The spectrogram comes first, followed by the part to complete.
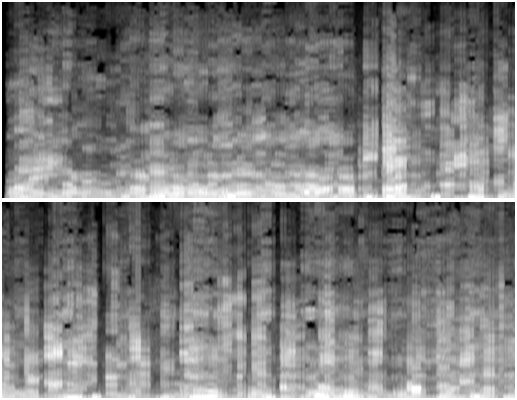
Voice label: weird alien speech

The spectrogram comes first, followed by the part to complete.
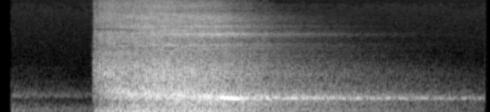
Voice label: echo of unknown words; پژواک کلمات نامعلوم

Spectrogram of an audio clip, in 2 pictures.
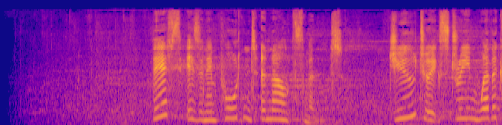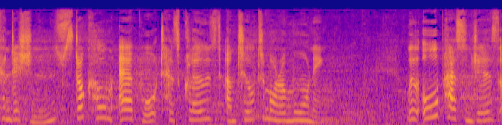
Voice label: Airport Announcement English

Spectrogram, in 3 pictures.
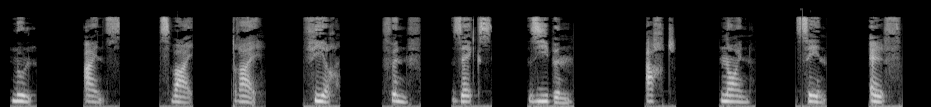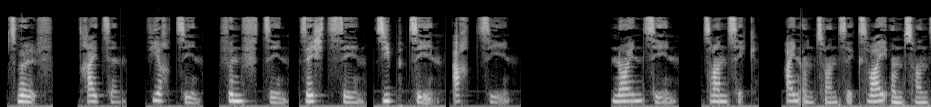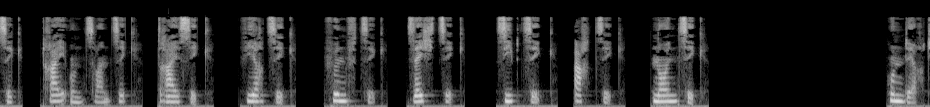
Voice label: german language

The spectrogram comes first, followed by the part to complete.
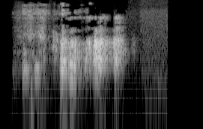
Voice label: Granny

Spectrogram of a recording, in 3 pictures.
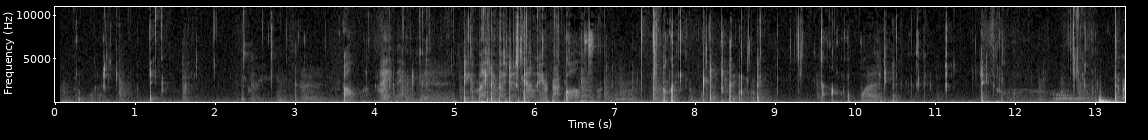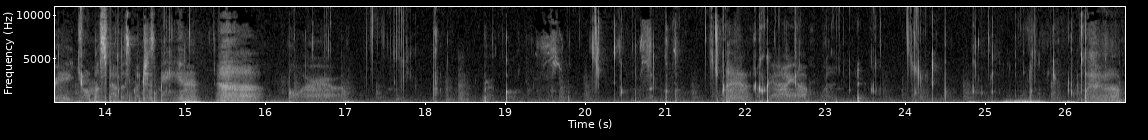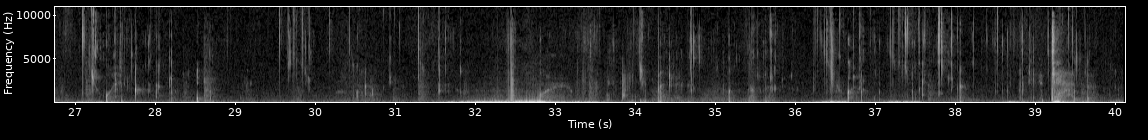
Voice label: whispering asmr; اسمر زمزمه

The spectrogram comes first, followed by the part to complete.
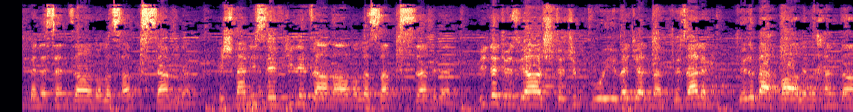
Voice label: دکلمه ترکی

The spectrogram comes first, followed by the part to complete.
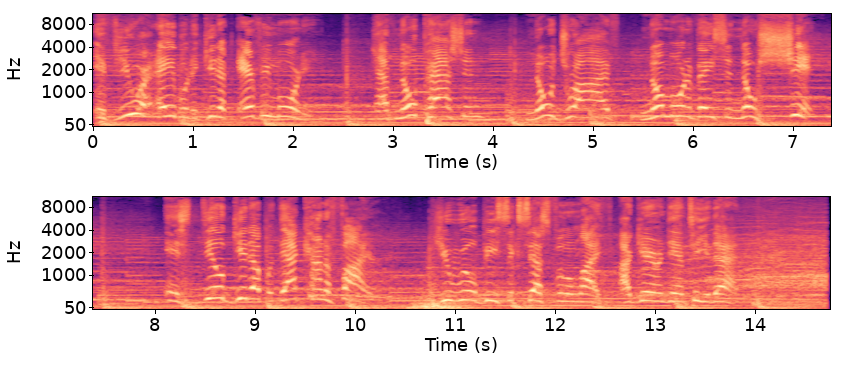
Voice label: sports motivational; جملات انگیزشی ورزشی خارجی

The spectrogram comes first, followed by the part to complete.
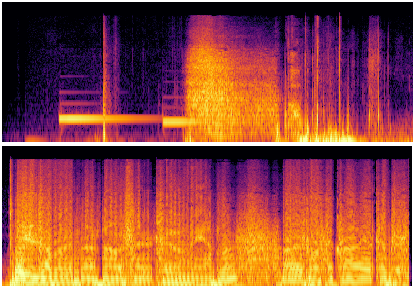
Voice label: Pilot conversation; مکالمه خلبان با مسافران

